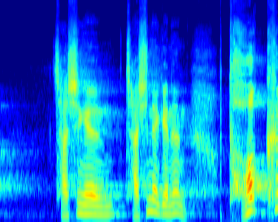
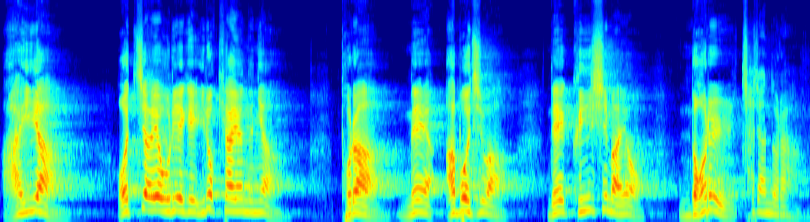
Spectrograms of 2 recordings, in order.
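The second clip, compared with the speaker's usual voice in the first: mother's rebuke read out; 4 semitones higher, 9 dB louder than usual. Retold or imitated. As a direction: declaim the worried mother's reproach. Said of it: "그의 어머니는 이르되". (근심한 어머니의 꾸짖음을 크게 낭독)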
